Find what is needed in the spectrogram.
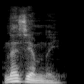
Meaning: land, ground, surface
- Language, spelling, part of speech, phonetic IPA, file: Russian, наземный, adjective, [nɐˈzʲemnɨj], Ru-наземный.ogg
